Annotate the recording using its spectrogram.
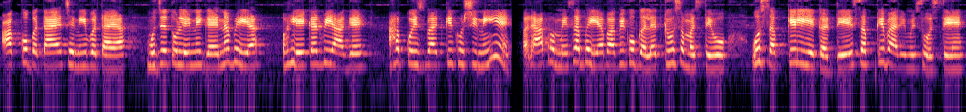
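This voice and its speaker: A woman's voice: extremely high pitch, steady tone, normal speed, pushed and bright. A woman voicing an eager, reassuring young married daughter visiting her mother in a cartoon. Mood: insistent. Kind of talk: animated cartoon voice acting.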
